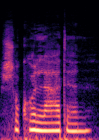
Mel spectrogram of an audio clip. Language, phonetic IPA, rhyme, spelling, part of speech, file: German, [ʃokoˈlaːdn̩], -aːdn̩, Schokoladen, noun, De-Schokoladen.ogg
- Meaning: plural of Schokolade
